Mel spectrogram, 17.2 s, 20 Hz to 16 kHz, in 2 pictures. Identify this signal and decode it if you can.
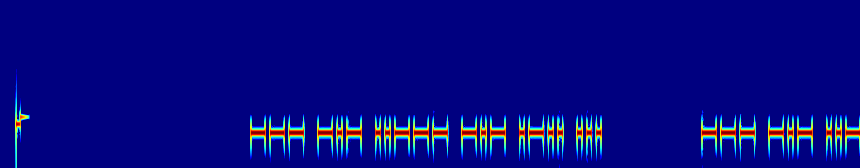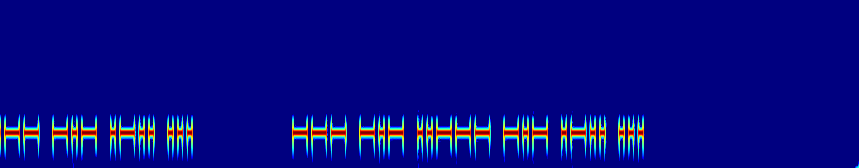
Morse code, heard as a keyed tone, about 25 wpm, 700 Hz. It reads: OK2KLS OK2KLS OK2KLS
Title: DXCC-100 Call Signs - 6 Characters - Repeated 3x - 25wpm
